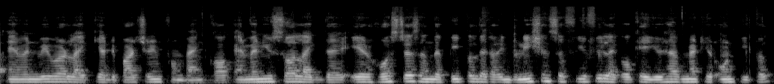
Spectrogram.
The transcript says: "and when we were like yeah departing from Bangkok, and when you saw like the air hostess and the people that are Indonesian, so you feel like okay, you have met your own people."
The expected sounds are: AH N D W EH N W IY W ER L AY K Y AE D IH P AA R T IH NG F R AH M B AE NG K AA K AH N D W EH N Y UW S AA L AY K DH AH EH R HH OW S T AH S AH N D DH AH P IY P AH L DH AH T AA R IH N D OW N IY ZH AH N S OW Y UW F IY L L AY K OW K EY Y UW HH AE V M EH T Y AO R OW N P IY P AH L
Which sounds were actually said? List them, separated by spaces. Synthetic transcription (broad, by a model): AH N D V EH N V IY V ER L AY K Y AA D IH P AA R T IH NG F R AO M B AE NG K AA K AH N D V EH N Y UW S AA L AY K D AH EH R HH OW S T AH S AH N D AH P IY P AH L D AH T AA R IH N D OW N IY SH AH N S OW Y UW F IY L L AY K OW K EY Y UW HH AE V M EH T Y AO R OW N P IY P AH L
